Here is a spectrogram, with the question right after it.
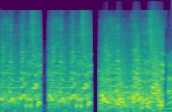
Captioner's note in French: la fille rigole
